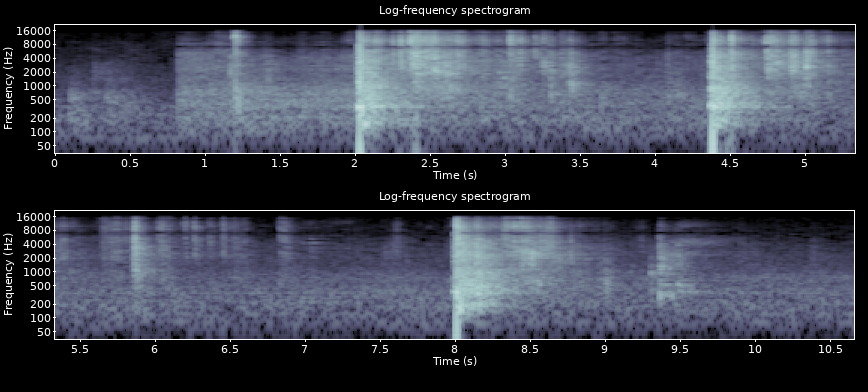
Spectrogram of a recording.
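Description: A bat smashing a flat-screen TV: three hard blows about two, four and a half and eight seconds in, each followed by a crackle of breaking glass and falling pieces, with a few lighter knocks in between.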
